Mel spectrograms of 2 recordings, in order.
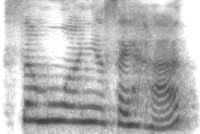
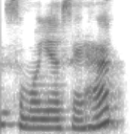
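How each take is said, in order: First: "Semuanya sehat" high, stretched and rising; lively intonation. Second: "semuanya sehat" low and soft; flat intonation. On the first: Presenter checking on audience, lively intonation. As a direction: ask "Semuanya sehat" slowly with lifted pitch. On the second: Presenter checking on audience, flat intonation. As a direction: say "semuanya sehat" without energy, kept down. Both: Shown as a demonstration. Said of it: "Beda dengan".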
